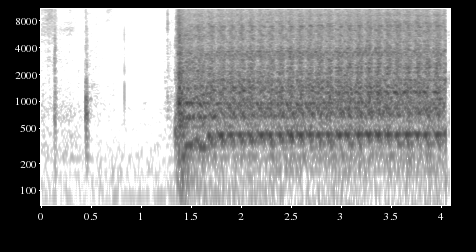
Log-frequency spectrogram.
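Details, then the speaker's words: 1997 Ford F350 7.3 turbo diesel, 269,000 miles, new starter fitted: steady cranking, about three compression pulses a second, never fires, no relays heard; crank no start, PCM/IDM suspected unpowered. "okay she spins over I do indeed have a computer for this so that's what we're going to do it's kind of weird there's nothing at all happening I don't hear any relays I don't hear nothing going on this is very concerning"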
